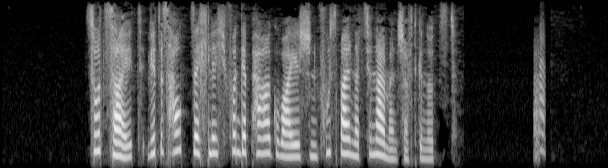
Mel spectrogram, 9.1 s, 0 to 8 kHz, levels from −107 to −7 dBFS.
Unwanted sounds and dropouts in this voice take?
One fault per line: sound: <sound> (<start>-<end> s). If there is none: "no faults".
sound: laugh (8.0-8.2 s)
